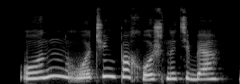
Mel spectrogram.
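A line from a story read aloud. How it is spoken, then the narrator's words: Hesitant, awkward. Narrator (Russian): неуверенно продолжил Игорь, понимая всю двусмысленность произнесенной фразы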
